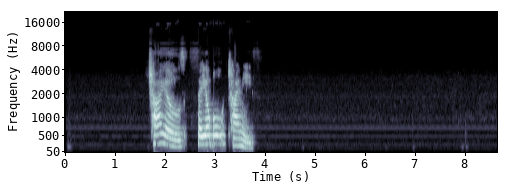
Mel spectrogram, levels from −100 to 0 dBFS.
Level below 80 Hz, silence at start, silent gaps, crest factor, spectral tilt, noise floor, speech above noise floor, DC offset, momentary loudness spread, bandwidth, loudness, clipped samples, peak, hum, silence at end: -70 dBFS; 1.7 s; none; 18 dB; -4.5 dB/octave; -72 dBFS; 58 dB; under 0.1%; 12 LU; 7.8 kHz; -15 LUFS; under 0.1%; -2 dBFS; none; 4.9 s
